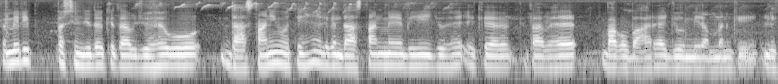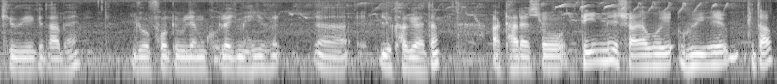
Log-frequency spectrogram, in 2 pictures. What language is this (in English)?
Urdu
